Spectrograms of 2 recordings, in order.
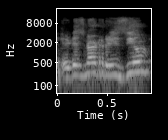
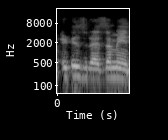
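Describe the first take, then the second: First: Resume said as ree-ZYOOM, the plain English verb; the rejected way to say resume; wrong pronunciation. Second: Resume said as REH-zuh-may, French style; the teacher's correct way to say resume; correct pronunciation. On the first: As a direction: say resume like ree-zee-oom, stress on the middle. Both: Shown as a demonstration.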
